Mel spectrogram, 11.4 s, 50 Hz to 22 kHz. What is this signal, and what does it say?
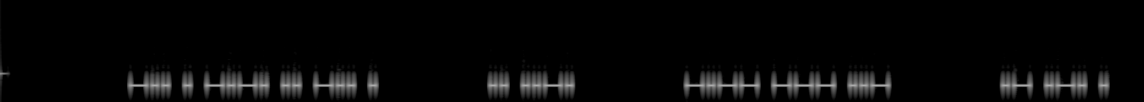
Morse code, heard as a keyed tone, about 22 wpm, 700 Hz. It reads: DECIDE IF YOU ARE
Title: 3x Word-Spacing - Sentences from Top 500 Words - 22wpm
